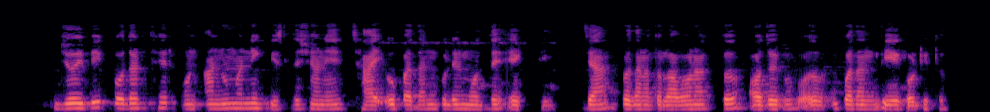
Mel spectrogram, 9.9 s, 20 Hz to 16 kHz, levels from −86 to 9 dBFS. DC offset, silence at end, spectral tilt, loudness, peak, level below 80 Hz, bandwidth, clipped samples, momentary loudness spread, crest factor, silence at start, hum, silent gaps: under 0.1%; 0.45 s; -8 dB/octave; -25 LUFS; -6 dBFS; -64 dBFS; 7.2 kHz; under 0.1%; 10 LU; 18 dB; 0.55 s; none; none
